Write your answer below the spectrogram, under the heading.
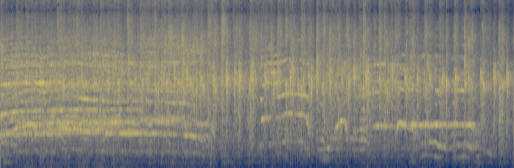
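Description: A crowd applauds and cheers loudly and steadily for about ten seconds, with dense clapping and high excited shouts and whoops rising above it.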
